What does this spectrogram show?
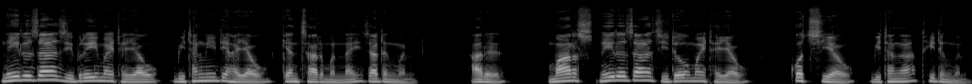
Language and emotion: Bodo, neutral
